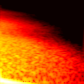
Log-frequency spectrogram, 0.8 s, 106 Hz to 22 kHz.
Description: Snare Low Simmons2, Modular; Wiard 300 Series

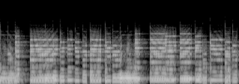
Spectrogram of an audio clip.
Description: Pattern, Organ

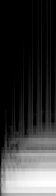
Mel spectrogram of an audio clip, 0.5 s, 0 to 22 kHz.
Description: tuba F; Miroslav Vitous; Solo Instruments VOL-2

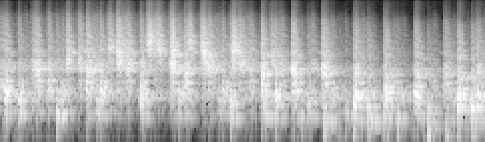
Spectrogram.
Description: Echo Chuff Down Up, Synthetic Pulses

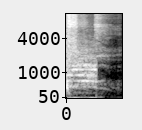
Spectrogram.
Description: Weird Repeater

